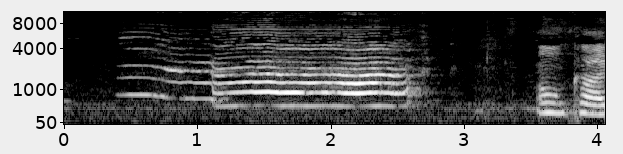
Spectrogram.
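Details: Boxer dog indoors in a small room giving a long, drawn-out, high whining howl that holds steady for over a second, then a shorter rising whine near the end, with music and laughter around it.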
